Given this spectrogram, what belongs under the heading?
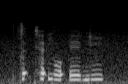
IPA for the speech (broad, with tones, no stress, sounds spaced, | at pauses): t ɛ˦ ʔ kʰ ɛ˦ ʔ j o˨ ʔ e˨ ɪ̯ ɡ ĩ˦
